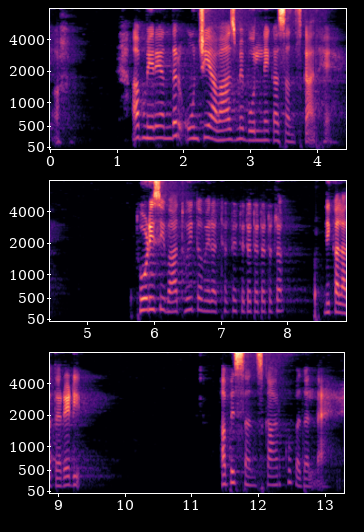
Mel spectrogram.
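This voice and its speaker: A woman giving a calm spiritual talk to an audience, teaching step by step with rhetorical questions and repetition. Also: a little high. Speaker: spiritual speaker. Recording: long hall reverb.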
